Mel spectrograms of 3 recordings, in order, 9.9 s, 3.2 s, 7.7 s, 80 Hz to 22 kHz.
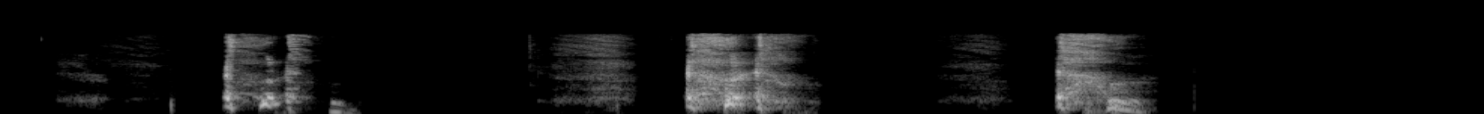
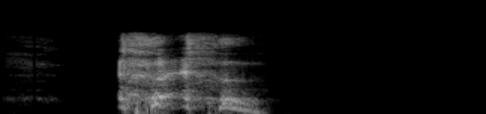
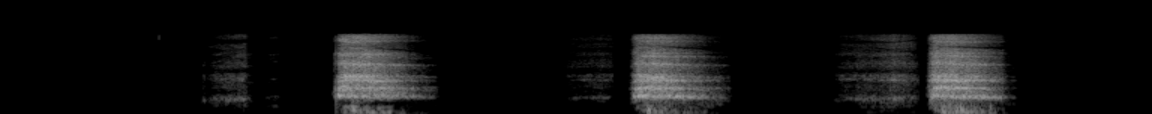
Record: {"three_cough_length": "9.9 s", "three_cough_amplitude": 25938, "three_cough_signal_mean_std_ratio": 0.3, "cough_length": "3.2 s", "cough_amplitude": 12178, "cough_signal_mean_std_ratio": 0.4, "exhalation_length": "7.7 s", "exhalation_amplitude": 13580, "exhalation_signal_mean_std_ratio": 0.35, "survey_phase": "beta (2021-08-13 to 2022-03-07)", "age": "45-64", "gender": "Male", "wearing_mask": "No", "symptom_none": true, "smoker_status": "Never smoked", "respiratory_condition_asthma": false, "respiratory_condition_other": false, "recruitment_source": "REACT", "submission_delay": "3 days", "covid_test_result": "Negative", "covid_test_method": "RT-qPCR"}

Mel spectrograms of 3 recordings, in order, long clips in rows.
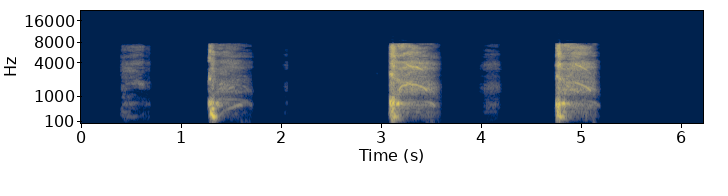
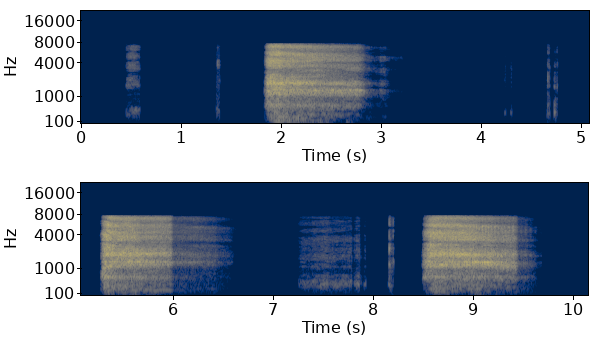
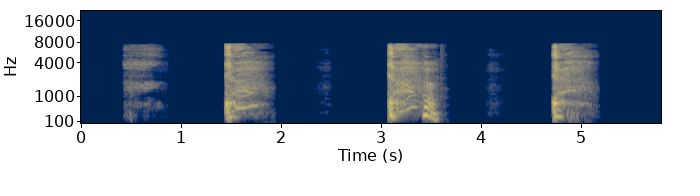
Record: {"three_cough_length": "6.2 s", "three_cough_amplitude": 26672, "three_cough_signal_mean_std_ratio": 0.27, "exhalation_length": "10.2 s", "exhalation_amplitude": 10703, "exhalation_signal_mean_std_ratio": 0.4, "cough_length": "5.8 s", "cough_amplitude": 27514, "cough_signal_mean_std_ratio": 0.31, "survey_phase": "alpha (2021-03-01 to 2021-08-12)", "age": "45-64", "gender": "Female", "wearing_mask": "No", "symptom_headache": true, "smoker_status": "Ex-smoker", "respiratory_condition_asthma": true, "respiratory_condition_other": false, "recruitment_source": "REACT", "submission_delay": "2 days", "covid_test_result": "Negative", "covid_test_method": "RT-qPCR"}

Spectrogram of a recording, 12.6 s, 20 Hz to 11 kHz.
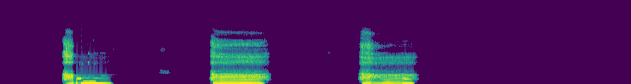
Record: {"exhalation_length": "12.6 s", "exhalation_amplitude": 32767, "exhalation_signal_mean_std_ratio": 0.44, "survey_phase": "beta (2021-08-13 to 2022-03-07)", "age": "45-64", "gender": "Female", "wearing_mask": "No", "symptom_cough_any": true, "symptom_runny_or_blocked_nose": true, "symptom_sore_throat": true, "symptom_abdominal_pain": true, "symptom_fatigue": true, "symptom_fever_high_temperature": true, "symptom_headache": true, "symptom_onset": "3 days", "smoker_status": "Never smoked", "respiratory_condition_asthma": false, "respiratory_condition_other": false, "recruitment_source": "Test and Trace", "submission_delay": "2 days", "covid_test_result": "Positive", "covid_test_method": "RT-qPCR", "covid_ct_value": 19.3, "covid_ct_gene": "N gene", "covid_ct_mean": 19.3, "covid_viral_load": "460000 copies/ml", "covid_viral_load_category": "Low viral load (10K-1M copies/ml)"}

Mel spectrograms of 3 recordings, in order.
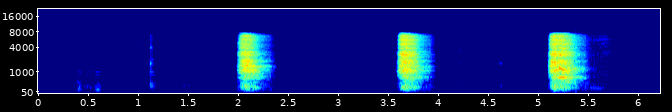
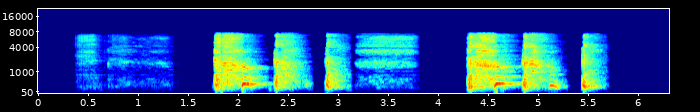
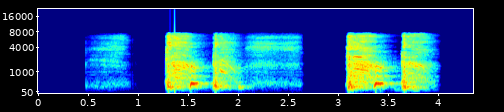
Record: {"exhalation_length": "6.2 s", "exhalation_amplitude": 24533, "exhalation_signal_mean_std_ratio": 0.24, "three_cough_length": "6.3 s", "three_cough_amplitude": 29463, "three_cough_signal_mean_std_ratio": 0.43, "cough_length": "4.4 s", "cough_amplitude": 32768, "cough_signal_mean_std_ratio": 0.45, "survey_phase": "beta (2021-08-13 to 2022-03-07)", "age": "45-64", "gender": "Male", "wearing_mask": "No", "symptom_sore_throat": true, "symptom_onset": "2 days", "smoker_status": "Never smoked", "respiratory_condition_asthma": false, "respiratory_condition_other": false, "recruitment_source": "Test and Trace", "submission_delay": "1 day", "covid_test_result": "Positive", "covid_test_method": "ePCR"}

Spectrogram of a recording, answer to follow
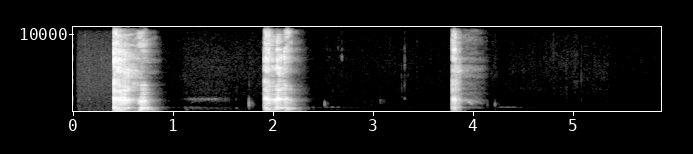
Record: {"three_cough_length": "5.9 s", "three_cough_amplitude": 32768, "three_cough_signal_mean_std_ratio": 0.24, "survey_phase": "beta (2021-08-13 to 2022-03-07)", "age": "45-64", "gender": "Male", "wearing_mask": "No", "symptom_cough_any": true, "symptom_runny_or_blocked_nose": true, "symptom_shortness_of_breath": true, "symptom_sore_throat": true, "symptom_headache": true, "symptom_onset": "3 days", "smoker_status": "Ex-smoker", "respiratory_condition_asthma": false, "respiratory_condition_other": false, "recruitment_source": "Test and Trace", "submission_delay": "1 day", "covid_test_result": "Positive", "covid_test_method": "RT-qPCR", "covid_ct_value": 27.3, "covid_ct_gene": "N gene"}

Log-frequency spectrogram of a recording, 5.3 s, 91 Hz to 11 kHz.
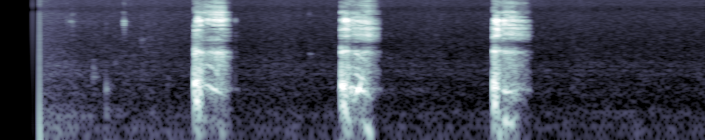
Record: {"three_cough_length": "5.3 s", "three_cough_amplitude": 29155, "three_cough_signal_mean_std_ratio": 0.26, "survey_phase": "alpha (2021-03-01 to 2021-08-12)", "age": "45-64", "gender": "Female", "wearing_mask": "No", "symptom_none": true, "smoker_status": "Never smoked", "respiratory_condition_asthma": false, "respiratory_condition_other": false, "recruitment_source": "REACT", "submission_delay": "2 days", "covid_test_result": "Negative", "covid_test_method": "RT-qPCR"}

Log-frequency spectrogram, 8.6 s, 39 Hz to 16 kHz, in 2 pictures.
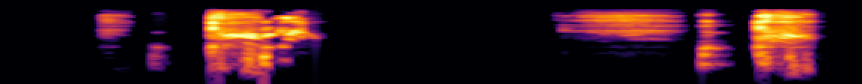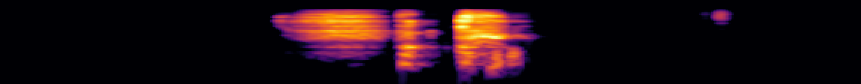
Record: {"three_cough_length": "8.6 s", "three_cough_amplitude": 30396, "three_cough_signal_mean_std_ratio": 0.33, "survey_phase": "beta (2021-08-13 to 2022-03-07)", "age": "45-64", "gender": "Male", "wearing_mask": "No", "symptom_none": true, "smoker_status": "Ex-smoker", "respiratory_condition_asthma": false, "respiratory_condition_other": false, "recruitment_source": "REACT", "submission_delay": "11 days", "covid_test_result": "Negative", "covid_test_method": "RT-qPCR", "influenza_a_test_result": "Negative", "influenza_b_test_result": "Negative"}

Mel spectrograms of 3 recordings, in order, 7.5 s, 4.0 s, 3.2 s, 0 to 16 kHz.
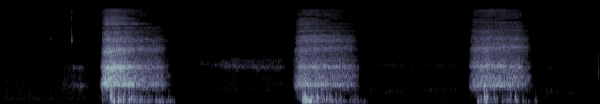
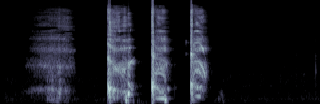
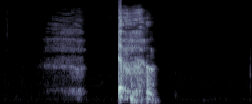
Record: {"exhalation_length": "7.5 s", "exhalation_amplitude": 24920, "exhalation_signal_mean_std_ratio": 0.37, "three_cough_length": "4.0 s", "three_cough_amplitude": 32768, "three_cough_signal_mean_std_ratio": 0.31, "cough_length": "3.2 s", "cough_amplitude": 32768, "cough_signal_mean_std_ratio": 0.28, "survey_phase": "beta (2021-08-13 to 2022-03-07)", "age": "18-44", "gender": "Female", "wearing_mask": "No", "symptom_cough_any": true, "symptom_new_continuous_cough": true, "symptom_runny_or_blocked_nose": true, "symptom_shortness_of_breath": true, "symptom_abdominal_pain": true, "symptom_fatigue": true, "symptom_fever_high_temperature": true, "symptom_headache": true, "smoker_status": "Never smoked", "respiratory_condition_asthma": false, "respiratory_condition_other": false, "recruitment_source": "Test and Trace", "submission_delay": "2 days", "covid_test_result": "Positive", "covid_test_method": "RT-qPCR", "covid_ct_value": 17.7, "covid_ct_gene": "ORF1ab gene", "covid_ct_mean": 17.7, "covid_viral_load": "1600000 copies/ml", "covid_viral_load_category": "High viral load (>1M copies/ml)"}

